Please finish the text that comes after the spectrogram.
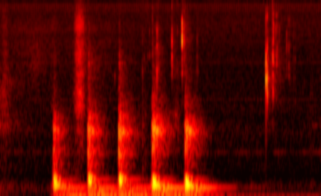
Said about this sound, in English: daisy and travis knock on the door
